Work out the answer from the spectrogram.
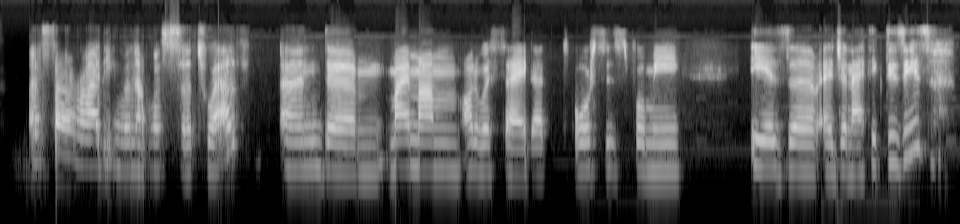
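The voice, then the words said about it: Italian accent. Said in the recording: “accent, she's actually on a call today from Italy ... I'm from Italy originally”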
